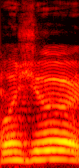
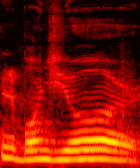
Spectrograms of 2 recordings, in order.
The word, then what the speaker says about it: bonjour: papa not like this you need to pronounce it like this bonjour not like that bonjour no it's bonjour bonjour yeah that has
